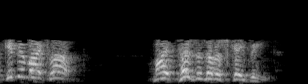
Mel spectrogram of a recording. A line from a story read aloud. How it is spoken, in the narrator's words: the giant roared to his wife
